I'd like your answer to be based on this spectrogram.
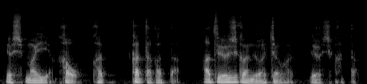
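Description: A man's voice: deep voice, rapid-fire, dark tone, breathy edge, no room sound. A man co-hosting a casual tech podcast, laughing often and telling stories with animation. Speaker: podcast co-host.

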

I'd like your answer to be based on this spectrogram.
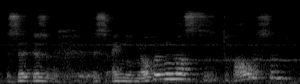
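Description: A young male player improvises his part at a tabletop game with a very animated pitch. He often stammers and repeats himself. The mic is distant and the room is echoey. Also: normal speed, background noise. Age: young adult. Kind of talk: improvised in-character chat.

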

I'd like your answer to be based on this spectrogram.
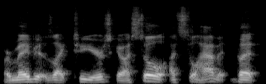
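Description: A man's voice: lowish voice, fast talker, darkish tone. A middle-aged man hosting a podcast in casual chat, self-mocking and full of restarts. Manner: self-deprecating, stumbling restarts. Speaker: podcast host.

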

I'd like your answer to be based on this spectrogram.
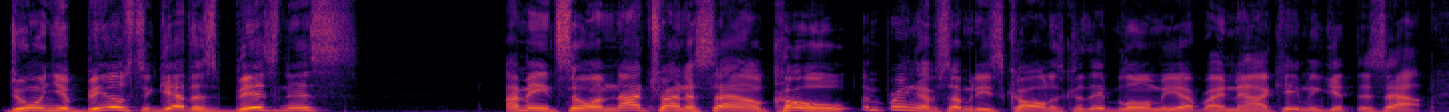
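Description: A middle-aged man hosting a radio talk show, speaking in a lively, conversational way and repeating his points for emphasis. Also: high-pitched, quick pace, dry recording, studio quality. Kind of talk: casual radio talk monologue. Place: radio studio.

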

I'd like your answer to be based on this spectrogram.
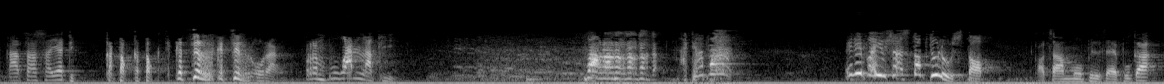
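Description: A male pastor, preaching a sermon and acting out voices as he tells stories. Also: high-pitched. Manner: animated storytelling, acting out dialogue voices. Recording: dull lo-fi radio stream with faint noise.

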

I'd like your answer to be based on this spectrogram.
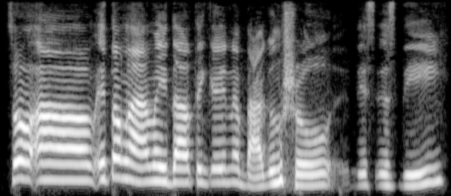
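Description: A young podcast host from San Mateo, Rizal, in the Philippines, speaks slowly in a high, fairly even voice over a noisy background. He chats casually on his own show, laughing a lot and switching between Tagalog and English.

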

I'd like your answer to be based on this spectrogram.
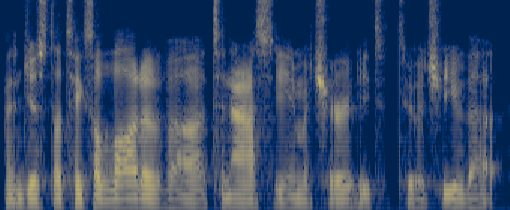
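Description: A man's voice: on the low side, monotone, fast talker, bright, forceful tone, no echo, studio quality. A man in his twenties from Toronto, hosting a casual podcast conversation in an earnest, reflective, rambling way. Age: 20s. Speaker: podcast host.

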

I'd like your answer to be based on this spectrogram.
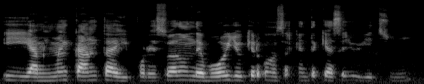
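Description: A young adult woman with a Mexican accent, telling stories as a guest in a casual chat, animated and slangy, laughing often. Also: mid-range voice, a little fast.

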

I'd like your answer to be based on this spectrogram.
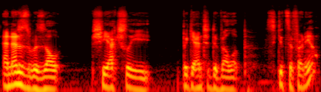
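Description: A man's voice: mid-range voice, steady tone, a little fast, dry recording. Hesitant young man, dry sound. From Australia. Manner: hesitant, filler-heavy, soft-spoken. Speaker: guest. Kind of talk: casual interview chat.

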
